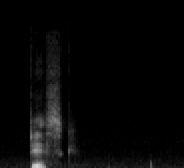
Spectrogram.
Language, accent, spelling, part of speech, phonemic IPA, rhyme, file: English, US, disk, noun / verb, /dɪsk/, -ɪsk, En-us-disk.ogg
- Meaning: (noun) 1. A thin, flat, circular plate or similar object 2. A two-dimensional geometric region, the set of points bounded by a circle 3. Something resembling a disk 4. An intervertebral disc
